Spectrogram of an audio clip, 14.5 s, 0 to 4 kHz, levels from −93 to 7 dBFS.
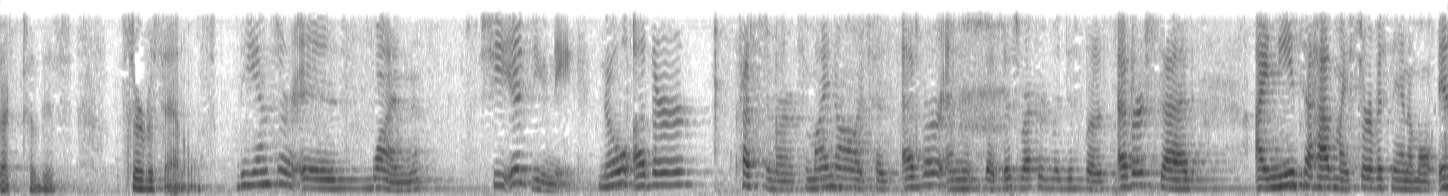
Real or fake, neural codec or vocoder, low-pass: real; none; 3.6 kHz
